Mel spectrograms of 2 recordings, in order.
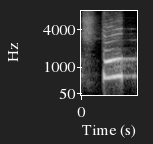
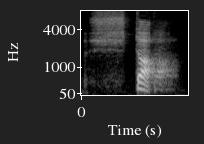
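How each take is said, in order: First: It is screamed out loudly. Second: It is said at normal, quiet volume.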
